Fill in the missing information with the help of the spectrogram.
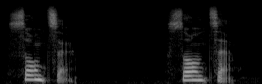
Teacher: combination of letters L, N, pronounced as N, солнце, солнце.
